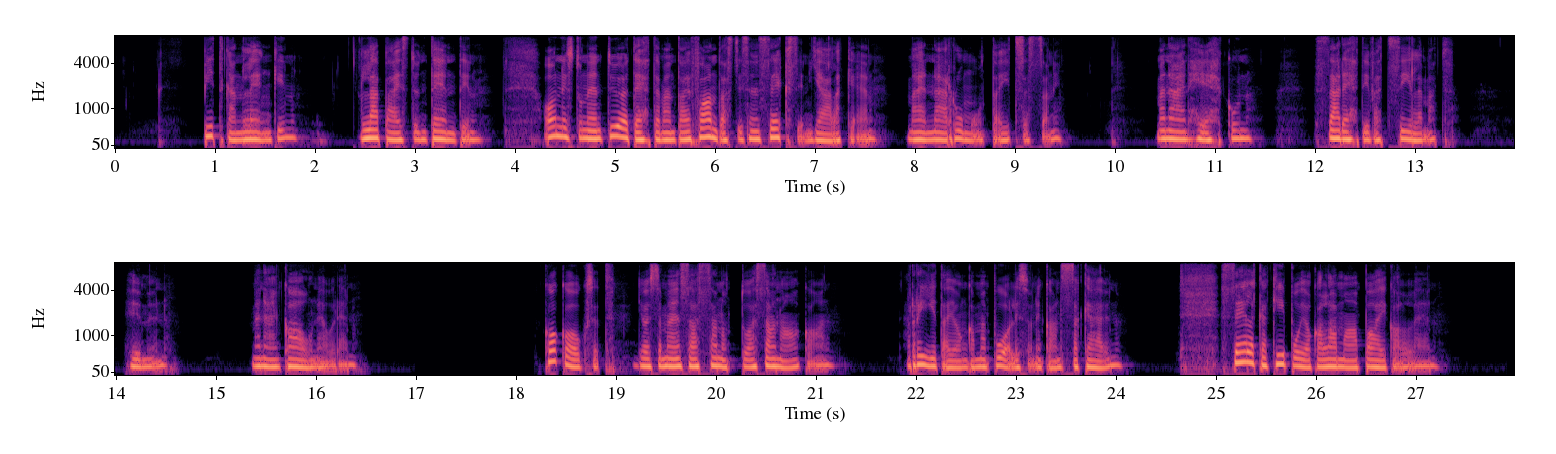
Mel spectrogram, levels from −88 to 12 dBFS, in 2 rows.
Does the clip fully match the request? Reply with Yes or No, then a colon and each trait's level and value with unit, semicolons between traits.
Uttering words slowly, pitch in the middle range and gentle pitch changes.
No: slow, 90 wpm; medium, 155 Hz; average, 3.0 semitones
